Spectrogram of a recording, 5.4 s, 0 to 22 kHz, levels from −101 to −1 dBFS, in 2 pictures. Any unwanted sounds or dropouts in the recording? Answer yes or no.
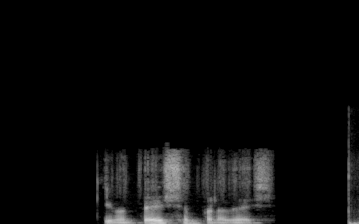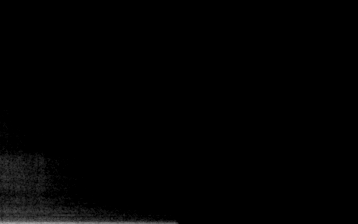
yes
